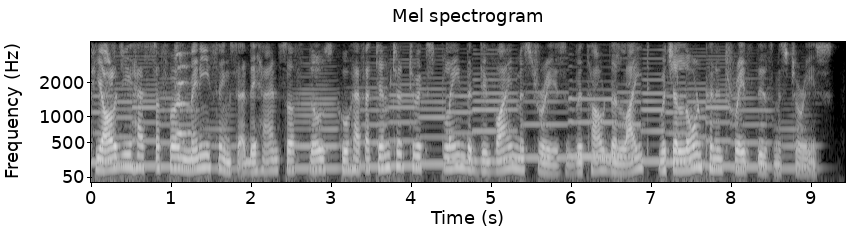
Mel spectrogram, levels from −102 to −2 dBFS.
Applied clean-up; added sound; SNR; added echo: none; Wind instrument, woodwind instrument + Bowed string instrument; 9 dB; none.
